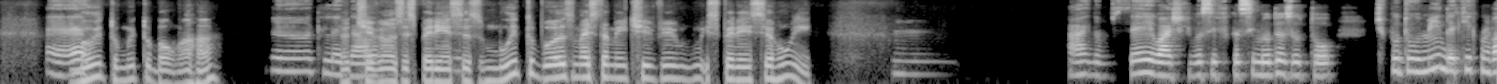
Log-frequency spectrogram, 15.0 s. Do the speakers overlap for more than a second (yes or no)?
no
